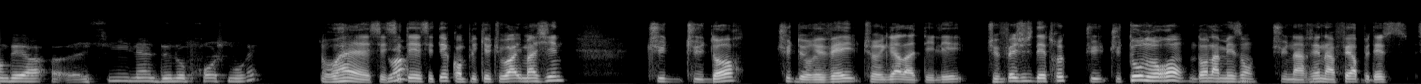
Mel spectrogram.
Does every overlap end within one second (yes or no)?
yes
